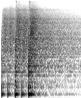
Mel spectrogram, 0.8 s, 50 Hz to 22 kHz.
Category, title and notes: Music > Solo percussion
Snare Processed - Oneshot 80 - 14 by 6.5 inch Brass Ludwig
rimshots, snaredrum, hit, realdrum, beat, roll, snareroll, oneshot, sfx, drums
